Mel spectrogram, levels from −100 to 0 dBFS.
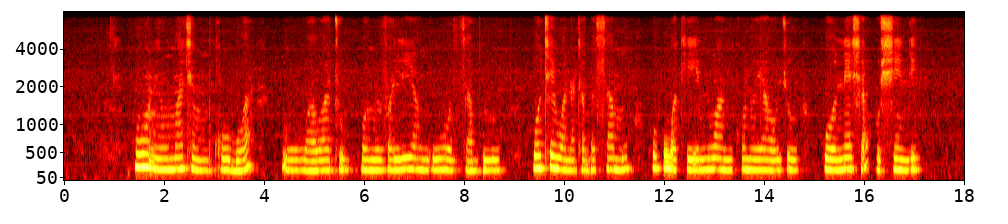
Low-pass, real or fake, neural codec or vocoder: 7.2 kHz; real; none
